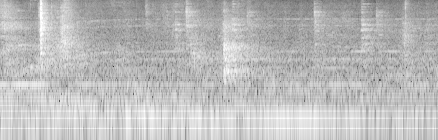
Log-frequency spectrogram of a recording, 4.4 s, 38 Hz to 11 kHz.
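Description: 1965 Otis traction elevator setting off after its basement button is pressed: a steady low hum from the drive, with a click about half a second in and a sharper clack a little after two seconds.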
